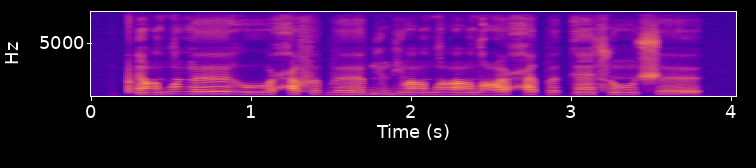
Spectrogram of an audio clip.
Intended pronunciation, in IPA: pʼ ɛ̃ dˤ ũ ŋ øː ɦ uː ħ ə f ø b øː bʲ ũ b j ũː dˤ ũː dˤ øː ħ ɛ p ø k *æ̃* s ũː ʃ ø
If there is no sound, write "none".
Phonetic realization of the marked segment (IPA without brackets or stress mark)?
ɛ̃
